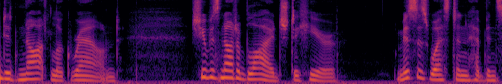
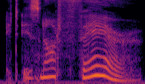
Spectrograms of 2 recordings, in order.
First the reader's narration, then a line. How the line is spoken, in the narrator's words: said Emma in a whisper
